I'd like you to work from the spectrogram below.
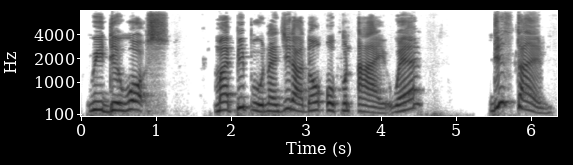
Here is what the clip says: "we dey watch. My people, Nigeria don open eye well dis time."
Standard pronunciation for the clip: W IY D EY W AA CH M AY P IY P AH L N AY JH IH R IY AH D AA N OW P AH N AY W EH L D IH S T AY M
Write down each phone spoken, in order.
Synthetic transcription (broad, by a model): W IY D EY W AA CH M AY P IY P AH L N AY JH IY R IY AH D AA N OW P AH N AY W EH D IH S T AY M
